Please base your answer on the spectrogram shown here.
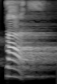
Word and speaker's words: calf: Let's move to the next hard words, that is number 25, calf. Here L is silent. calf, calf.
